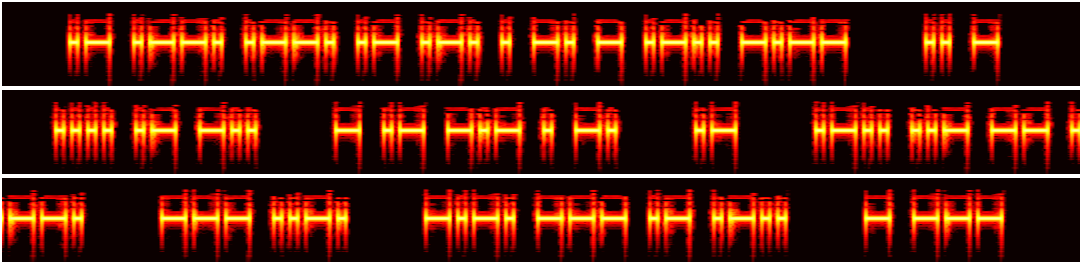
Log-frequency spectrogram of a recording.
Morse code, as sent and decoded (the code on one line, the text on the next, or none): .- .--. .--. .- .-. -. - .-.. -.-- / .. - / .... .- -.. / - .- -.- . -. / .- / .-.. ..- -- .--. / --- ..-. / -.-. --- .- .-.. / - ---
APPARENTLY IT HAD TAKEN A LUMP OF COAL TO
